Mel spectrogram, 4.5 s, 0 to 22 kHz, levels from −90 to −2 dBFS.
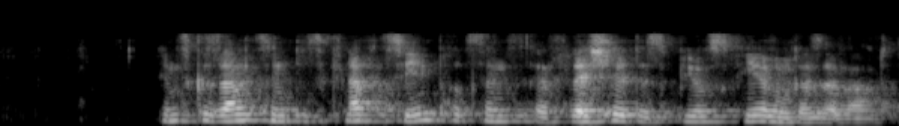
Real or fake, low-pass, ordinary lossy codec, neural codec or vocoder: fake; 7.2 kHz; none; codec, 16 kHz, 4.8 kbps, FACodec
